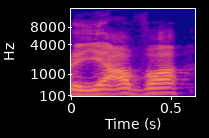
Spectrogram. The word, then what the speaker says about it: Yahweh: encyclopedia with Wikipedia that in Jewish they pronounce W into V, and that has been from minus 200.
